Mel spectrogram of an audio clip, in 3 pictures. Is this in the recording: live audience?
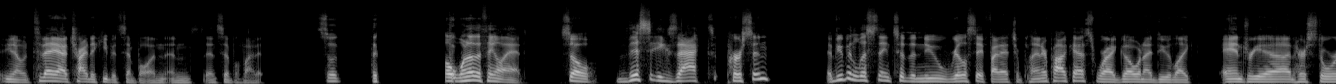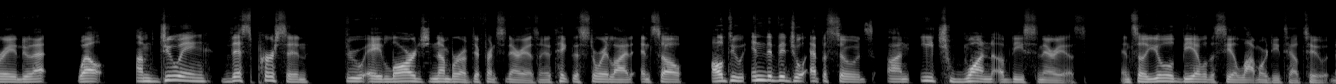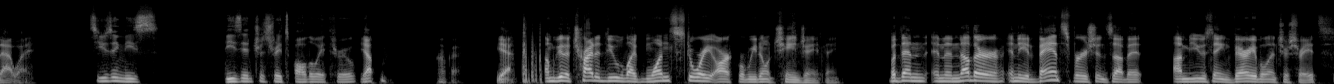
yes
